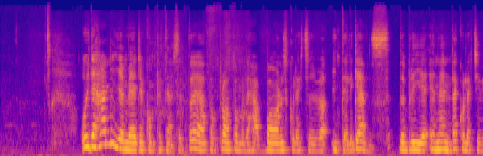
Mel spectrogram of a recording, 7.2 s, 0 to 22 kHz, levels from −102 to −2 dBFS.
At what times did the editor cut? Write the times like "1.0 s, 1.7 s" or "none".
2.7 s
